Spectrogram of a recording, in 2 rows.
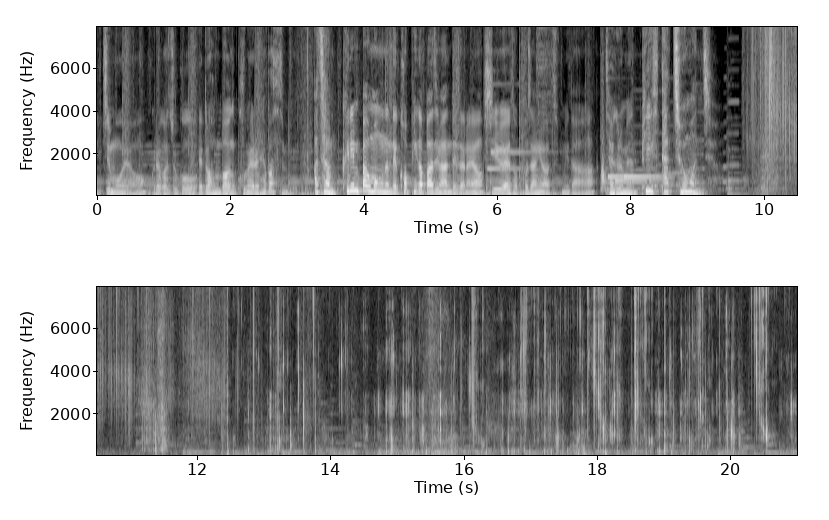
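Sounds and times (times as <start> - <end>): biting and chewing soft bun: 9.7 - 21.0
nuts crunching: 9.7 - 21.0.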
